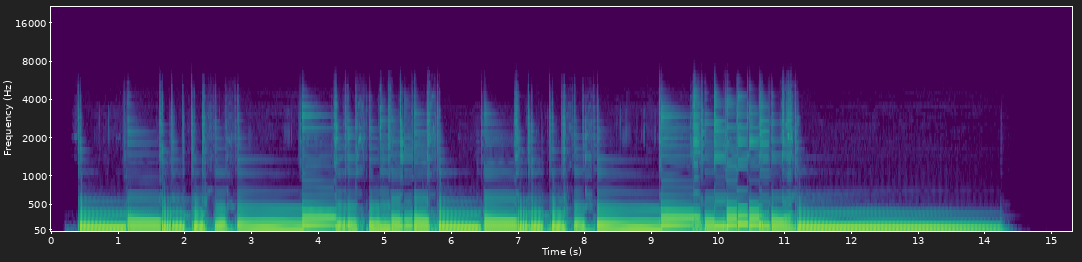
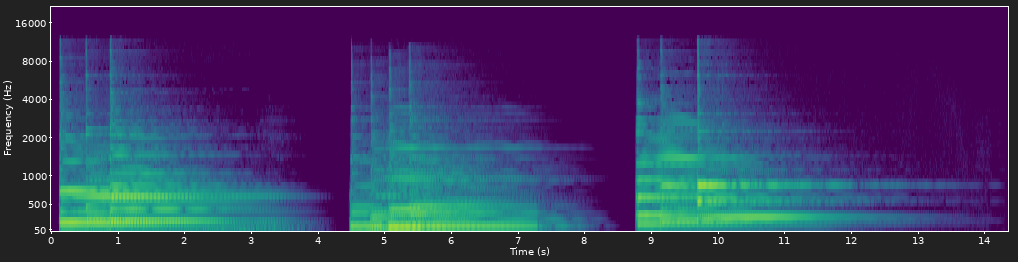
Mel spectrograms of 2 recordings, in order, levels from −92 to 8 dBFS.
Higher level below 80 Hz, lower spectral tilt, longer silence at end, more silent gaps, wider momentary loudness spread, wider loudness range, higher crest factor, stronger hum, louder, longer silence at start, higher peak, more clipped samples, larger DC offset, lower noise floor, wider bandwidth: first, -20 dBFS vs -42 dBFS; first, -11.5 dB/octave vs -9 dB/octave; second, 1.05 s vs 2.55 s; second, none vs 4.33-4.45 s, 8.58-8.71 s; second, 5 LU vs 20 LU; second, 2 LU vs 9 LU; about the same, 14 dB vs 18 dB; neither; about the same, -16 LUFS vs -17 LUFS; first, 0.4 s vs 0.1 s; about the same, 0 dBFS vs 0 dBFS; neither; neither; about the same, -72 dBFS vs -73 dBFS; second, 4.4 kHz vs 11.5 kHz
